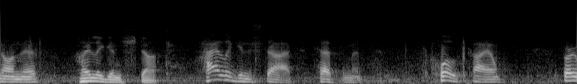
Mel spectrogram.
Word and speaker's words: Heiligenstadt: Helgenstedt. For 20 points, Plano, do you know the answer? The Helgenstedt. Say it again. Helgenstedt. I'm going to ask the judges to help me with pronunciation on this. Heiligenstadt.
